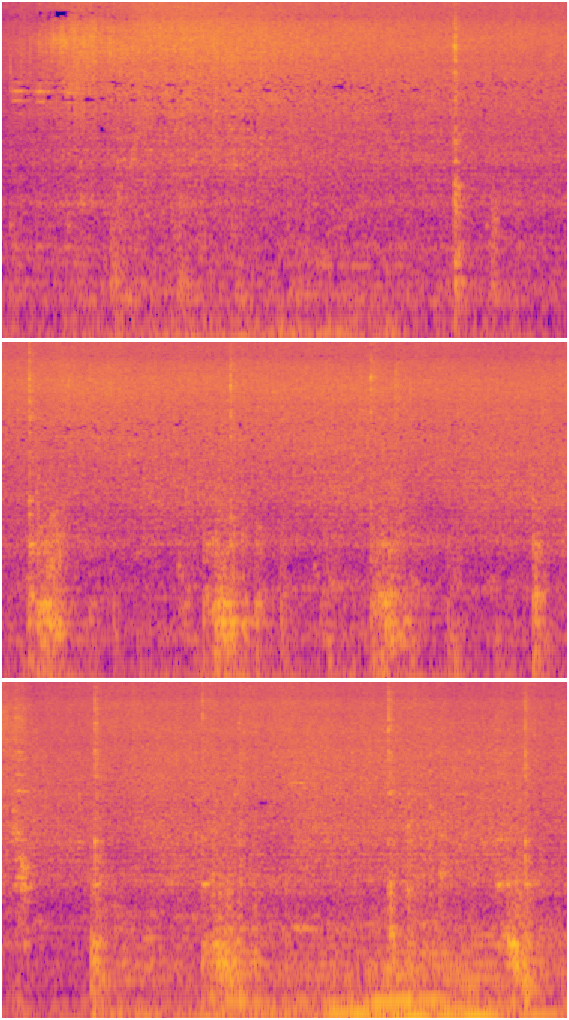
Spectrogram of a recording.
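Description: Boiled banana flower fries with spices in a pan, a steady loud sizzle with repeated scraping stirs at irregular intervals and a low rumble building near the end.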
